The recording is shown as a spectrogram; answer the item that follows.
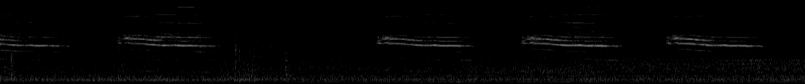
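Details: A fox gives high, cat-like meows, each about a second long, repeated in a steady series, while a chow puppy plays with it.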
